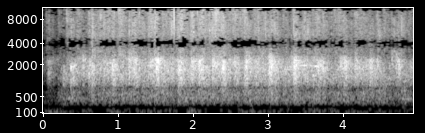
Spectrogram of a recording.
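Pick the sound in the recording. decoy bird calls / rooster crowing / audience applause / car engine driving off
audience applause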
